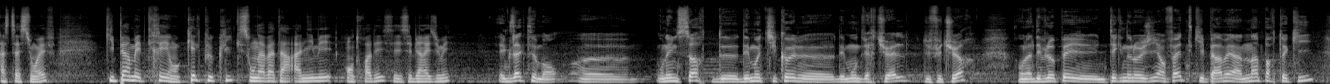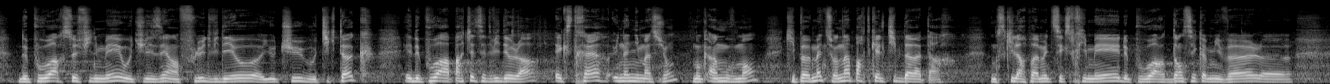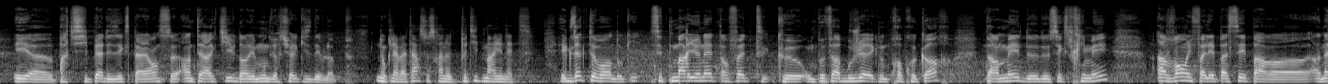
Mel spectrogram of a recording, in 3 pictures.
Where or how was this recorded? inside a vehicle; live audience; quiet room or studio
live audience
